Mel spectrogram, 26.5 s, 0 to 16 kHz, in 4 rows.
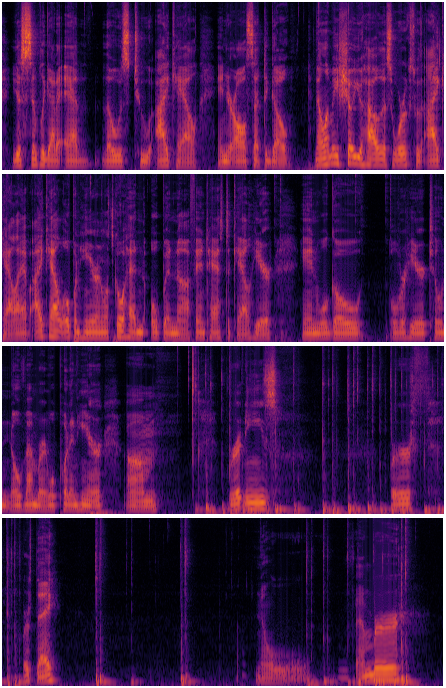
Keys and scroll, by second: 16.1-20.6 typing, 21.6-22.6 typing, 23.6-26.1 typing.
